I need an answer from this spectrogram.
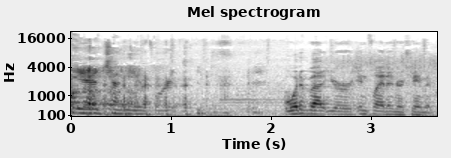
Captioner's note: all laugh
